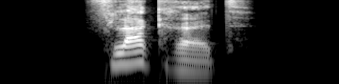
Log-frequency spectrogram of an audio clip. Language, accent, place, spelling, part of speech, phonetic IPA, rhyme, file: German, Germany, Berlin, flackret, verb, [ˈflakʁət], -akʁət, De-flackret.ogg
- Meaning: second-person plural subjunctive I of flackern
